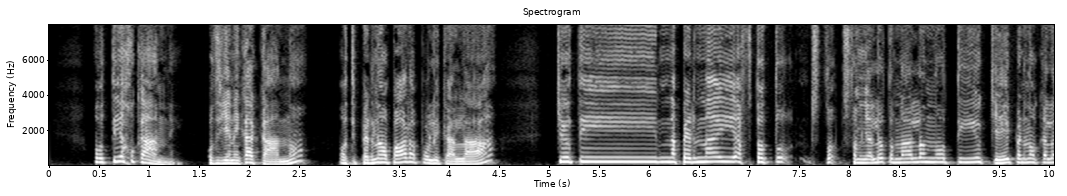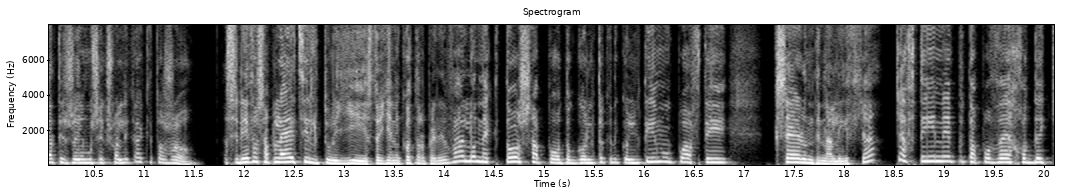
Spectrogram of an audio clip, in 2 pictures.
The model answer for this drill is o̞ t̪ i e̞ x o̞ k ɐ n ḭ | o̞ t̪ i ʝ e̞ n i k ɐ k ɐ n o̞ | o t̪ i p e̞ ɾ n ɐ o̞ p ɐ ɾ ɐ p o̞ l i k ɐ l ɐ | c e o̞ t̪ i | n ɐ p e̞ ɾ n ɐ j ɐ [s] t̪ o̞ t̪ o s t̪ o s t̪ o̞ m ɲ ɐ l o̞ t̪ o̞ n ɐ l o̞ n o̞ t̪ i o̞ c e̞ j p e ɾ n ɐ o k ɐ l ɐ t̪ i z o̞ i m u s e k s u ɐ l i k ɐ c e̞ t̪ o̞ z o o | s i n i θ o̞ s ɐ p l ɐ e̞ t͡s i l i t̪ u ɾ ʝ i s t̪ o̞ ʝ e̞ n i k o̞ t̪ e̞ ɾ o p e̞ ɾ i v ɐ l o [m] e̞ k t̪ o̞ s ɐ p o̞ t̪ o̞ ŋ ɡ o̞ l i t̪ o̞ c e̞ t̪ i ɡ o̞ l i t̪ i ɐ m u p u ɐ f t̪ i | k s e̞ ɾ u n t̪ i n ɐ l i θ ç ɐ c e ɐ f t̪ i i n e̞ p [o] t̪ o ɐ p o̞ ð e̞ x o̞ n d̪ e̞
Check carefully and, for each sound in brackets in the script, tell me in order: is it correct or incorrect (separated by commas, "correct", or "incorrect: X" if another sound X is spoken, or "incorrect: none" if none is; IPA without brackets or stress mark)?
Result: incorrect: f, incorrect: n, incorrect: u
